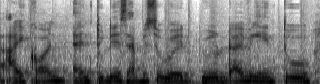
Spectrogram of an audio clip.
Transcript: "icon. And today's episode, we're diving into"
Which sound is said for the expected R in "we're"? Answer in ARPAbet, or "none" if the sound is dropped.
L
